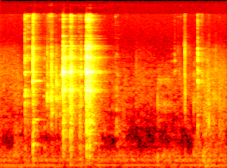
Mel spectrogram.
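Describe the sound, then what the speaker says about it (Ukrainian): A fork beats eggs in a bowl with a few quick, bright clinks against the dish, followed by quieter scattered taps, close and alone. "Яйця трішечки ось так я зіб'ю вилочкою."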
